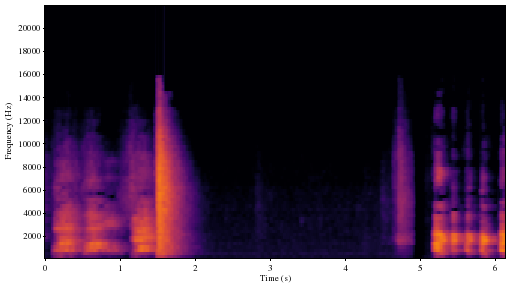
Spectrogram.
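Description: A person's voice talking, cut off by a single sharp slam about a second and a half in that dies away within half a second. A few seconds of near silence follow before talking starts again near the end.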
